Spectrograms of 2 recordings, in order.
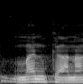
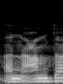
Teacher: نون کو اپنی خیشوم میں چھپا کر کے پڑھتے ہیں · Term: اخفا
